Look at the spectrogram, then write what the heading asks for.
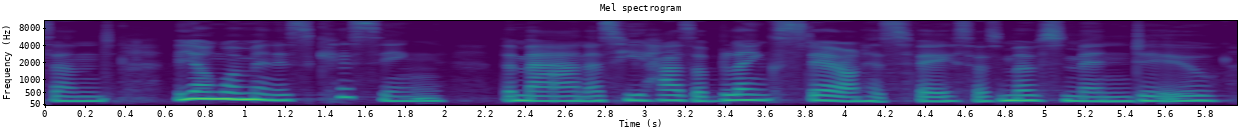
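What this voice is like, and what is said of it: Put-on British accent. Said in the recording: “You're doing the British accent.”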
